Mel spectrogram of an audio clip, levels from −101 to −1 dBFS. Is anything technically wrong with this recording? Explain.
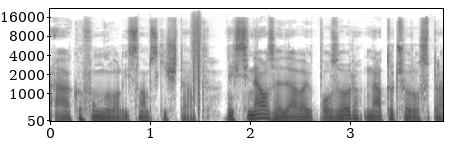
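Yes. From 1.40 to 1.52 s, just after "a ako fungoval islamský", a brief swish of static is heard: a wireless microphone noise hit, where reflected radio paths cancel and receiver noise surges.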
